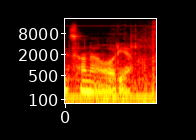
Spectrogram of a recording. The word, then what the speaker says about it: zanahoria: I say zanahoria, like an S.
